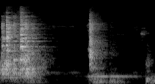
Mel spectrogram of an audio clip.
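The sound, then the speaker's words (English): Ripe avocado slices, taken out with a large serving spoon, being set down on a plate: two short bursts of light clinking and scraping against crockery, with a quiet pause between them and a faint third clink at the end. “So we're going to take these out and put them on a plate.”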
